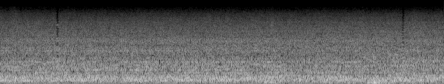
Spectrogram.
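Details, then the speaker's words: Suzuki GSX-R 1000 streetfighter after fitting a new petrol tank, no leaks from the sender unit: steady, even rumble with no misses or knocks, settling into a smooth idle; normal idle. "all running beautifully, so just once I'll double check the system, make sure it's not leaking,"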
